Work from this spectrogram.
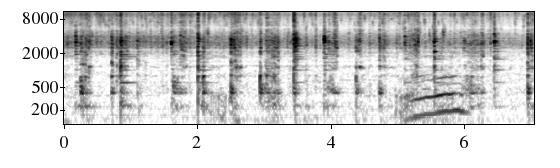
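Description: Garlic and onion fry in a casserole over a strong flame, a steady close sizzle broken by repeated scraping stirs of a utensil against the pan.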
